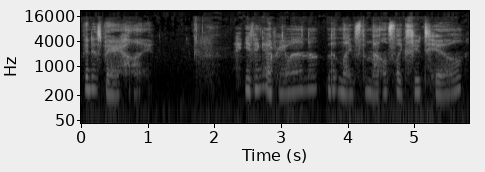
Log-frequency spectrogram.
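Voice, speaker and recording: A woman voicing a gentle, shy dragon big-sister streamer, whispering breathily and haltingly in a soft ASMR chat. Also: on the high side, a little hiss or hum. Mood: soft, hesitant. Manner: hesitant, halting, soft-spoken, refers to herself in third person. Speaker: ASMR livestream host.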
